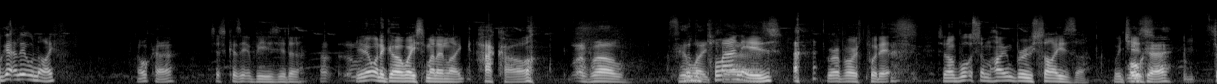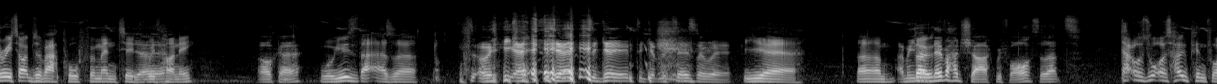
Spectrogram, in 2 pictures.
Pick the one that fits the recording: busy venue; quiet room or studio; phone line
busy venue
